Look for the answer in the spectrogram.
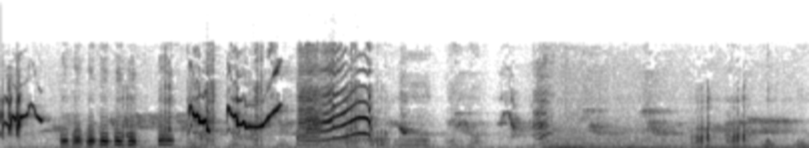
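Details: Nias hill myna, one of two birds calling together in a lure recording: loud whistled notes sweeping up and down, a run of quick repeated clicks, then a harsh rising-falling squawk, with softer chatter and a low hum near the end.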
